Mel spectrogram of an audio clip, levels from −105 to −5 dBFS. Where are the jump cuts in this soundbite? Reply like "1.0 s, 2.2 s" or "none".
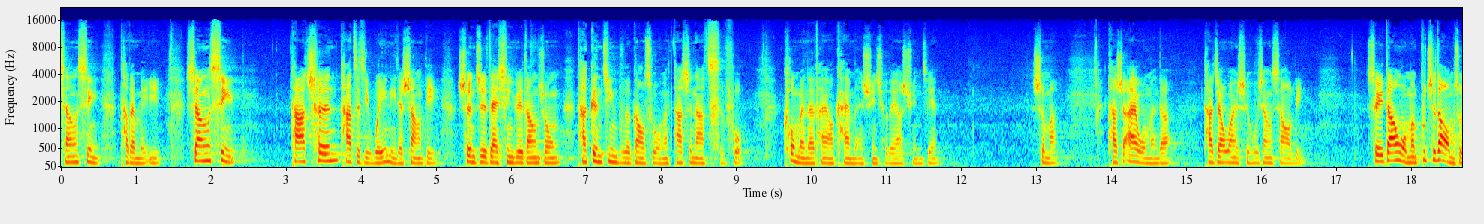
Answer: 8.1 s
